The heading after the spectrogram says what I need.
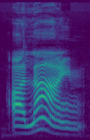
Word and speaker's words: align: If a word ends in GN, then letter G will be silent. Align, assign, design, sign, design, consign, campaign, ran, foreign.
